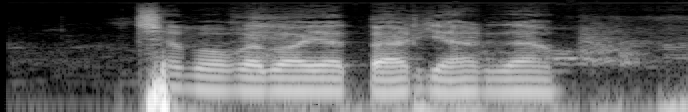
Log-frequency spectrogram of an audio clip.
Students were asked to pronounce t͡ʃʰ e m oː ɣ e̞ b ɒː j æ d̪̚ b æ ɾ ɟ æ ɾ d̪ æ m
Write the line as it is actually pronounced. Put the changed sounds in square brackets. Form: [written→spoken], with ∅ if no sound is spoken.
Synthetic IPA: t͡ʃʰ e m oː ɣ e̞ b ɒː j æ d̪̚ b æ ɾ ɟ æ ɾ d̪ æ m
